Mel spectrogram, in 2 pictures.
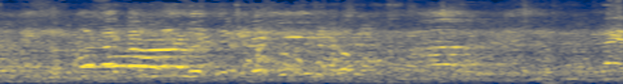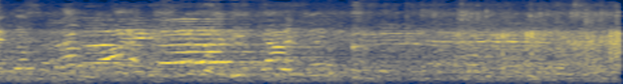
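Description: Spectator crowd chattering, many voices talking at once in a large sports hall.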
